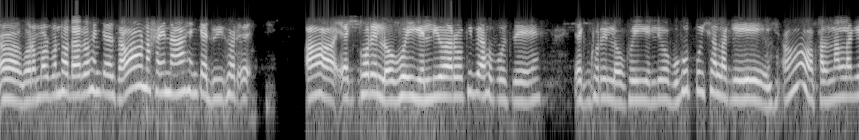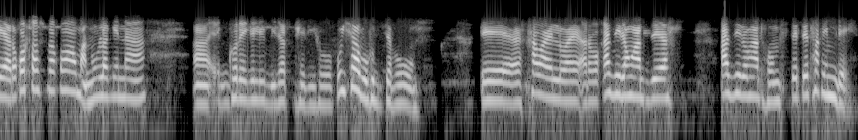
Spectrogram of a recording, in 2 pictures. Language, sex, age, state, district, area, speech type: Assamese, female, 45-60, Assam, Goalpara, urban, conversation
